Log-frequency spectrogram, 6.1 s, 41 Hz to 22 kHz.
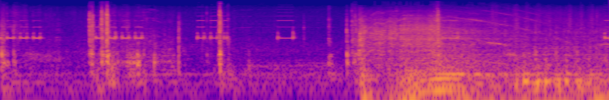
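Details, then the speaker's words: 2002 Nissan Maxima, manual transmission, after replacing starter and solenoid that previously screeched: a couple of chimes, quick crank that catches at once and settles into an even idle; normal start. "and as you could tell now it's able to start without a problem"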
